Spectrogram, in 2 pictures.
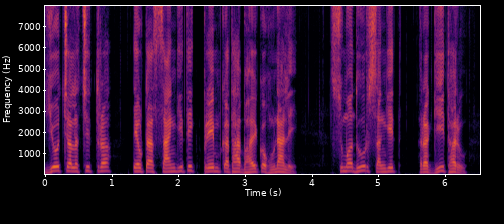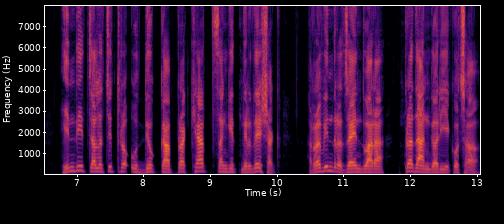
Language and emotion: Nepali, neutral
